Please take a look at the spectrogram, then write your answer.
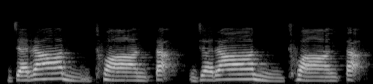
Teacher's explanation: Dha is a mahaprana and there is a dvitvam also for dha.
